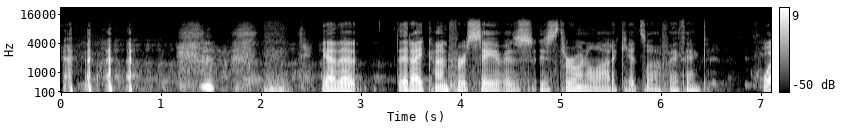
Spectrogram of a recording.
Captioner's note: chuckles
